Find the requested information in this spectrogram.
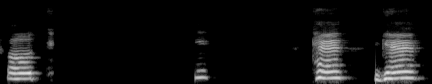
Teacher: वर्णों के उच्चारण में अधिक सांस बाहर निकलती है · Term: महाप्राण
